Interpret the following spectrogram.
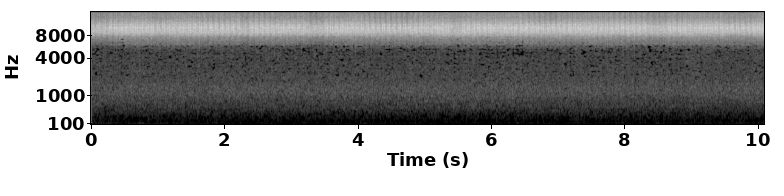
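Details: Continuous stridulation from male crickets: a dense, high-pitched ringing chorus held at an even level throughout, with only a soft background hiss and no other animals or voices.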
